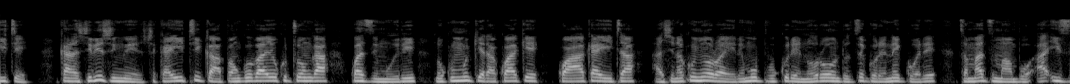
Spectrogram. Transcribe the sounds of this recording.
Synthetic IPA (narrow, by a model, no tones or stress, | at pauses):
kanaʐiɾiʐimwe̞ʐakaitikapaŋɡuʋajo̞kuto̞ŋɡa | kwazim̤uɾino̞kumuk̬iɾakwake̞kwaːkaitaɦaʐinakuɲo̞rwaɦe̞ɾe̞mubʱukuɾe̞n̤o̞ɾo̞ndo̞d͡ze̞ɡʱo̞ɾe̞ne̞ɡʱo̞ɾe̞ | d͡zamad͡zimambo̞ʔaʔiz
